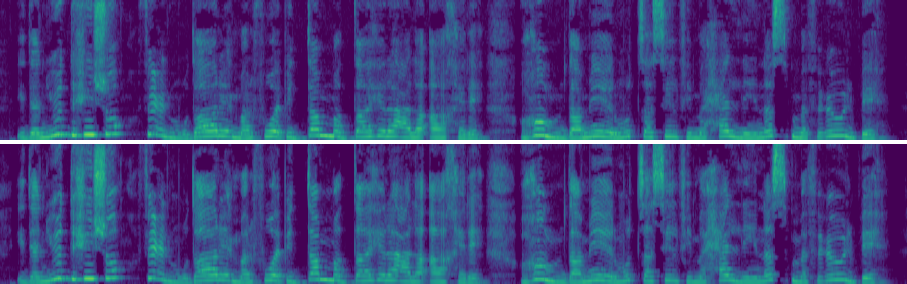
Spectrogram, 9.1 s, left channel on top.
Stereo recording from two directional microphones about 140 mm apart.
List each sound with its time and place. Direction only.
0.2 s speech: 45° left (ahead or behind)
